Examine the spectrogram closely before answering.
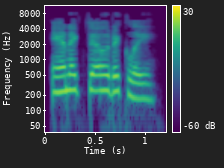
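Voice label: "anecdotically", British English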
